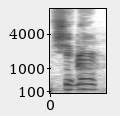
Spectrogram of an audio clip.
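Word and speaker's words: Schlittler: Schlitler.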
